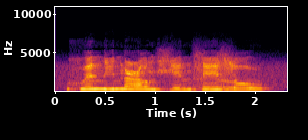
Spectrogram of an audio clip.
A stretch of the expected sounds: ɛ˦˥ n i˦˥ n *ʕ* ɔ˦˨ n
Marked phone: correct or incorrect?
correct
